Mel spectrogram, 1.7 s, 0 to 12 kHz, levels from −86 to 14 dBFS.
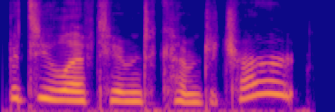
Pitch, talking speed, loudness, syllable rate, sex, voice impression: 290 Hz, 285 wpm, -18 LUFS, 5.4 syllables/s, female, feminine, adult-like, tensed, slightly bright, slightly muffled, fluent, intellectual, calm, friendly, reassuring, lively, kind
